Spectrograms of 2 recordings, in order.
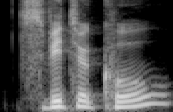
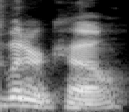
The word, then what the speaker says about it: ZwitterCo: words comes from the Germans so do you pronounce it like the Germans like Switzer cool or is it suitable it is sweaterco I will say we have had several members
